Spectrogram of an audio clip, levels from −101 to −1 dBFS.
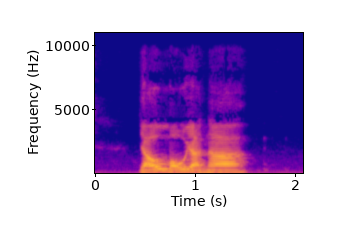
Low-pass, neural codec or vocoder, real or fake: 9.9 kHz; none; real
